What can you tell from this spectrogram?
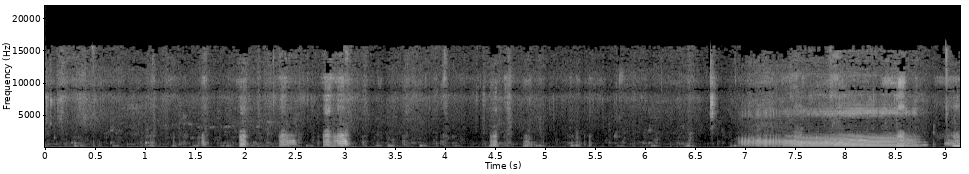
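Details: Twelve-day-old Redtick Coonhound x Black and Tan Coonhound cross puppies from a litter of eleven near Kingston, Ontario, Canada, eyes not yet open: soft snuffles and small clicks, then a drawn-out wavering nasal whine near the end.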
